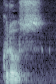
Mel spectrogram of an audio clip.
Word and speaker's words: cruz: português essa z s Cruz em espanhol da Espanha seria cruz cruz tudo bem então nós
